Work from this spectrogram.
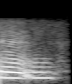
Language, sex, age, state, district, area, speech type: Hindi, female, 60+, Uttar Pradesh, Pratapgarh, rural, conversation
